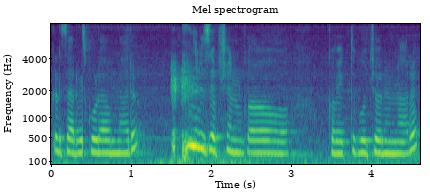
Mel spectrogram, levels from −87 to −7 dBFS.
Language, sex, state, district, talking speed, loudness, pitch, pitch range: Telugu, female, Telangana, Nalgonda, 140 wpm, -23 LUFS, 225 Hz, 220-255 Hz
